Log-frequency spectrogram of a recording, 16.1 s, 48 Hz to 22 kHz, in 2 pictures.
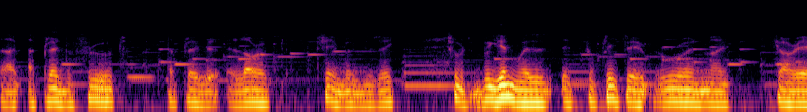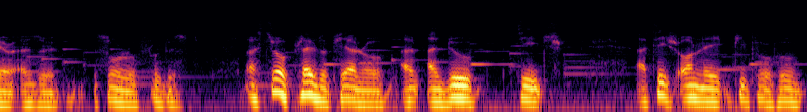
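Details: Man with Meige syndrome (oromandibular dystonia) affecting face, mouth and eyelids; onset in 1982 in the jaw, later spreading to the back of the neck and eyelids; treated with Botox. Finding: oromandibular dystonia (Meige syndrome).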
